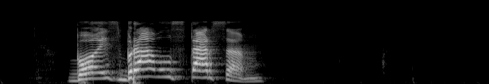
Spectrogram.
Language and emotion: Russian, angry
